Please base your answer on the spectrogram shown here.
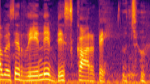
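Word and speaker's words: Descartes: अच्छा क्योंकि ना फ्रांस में एस बीच में बड़ा बहुत चीजों में लगता है। साइलेंट हो जाता है। हां तो बाद में जब फिर ये लैटिन में आती है, इंग्लिश में आती है तो ये एस साइलेंट हो जाता है और फिर धीरे-धीरे एस निकल ही जाता है नामों में खासकर।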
